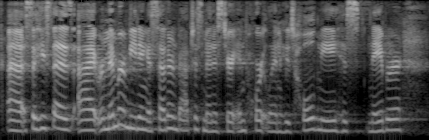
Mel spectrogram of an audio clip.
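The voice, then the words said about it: Midwestern American accent. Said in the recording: “you're stuck with the Midwestern accent”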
